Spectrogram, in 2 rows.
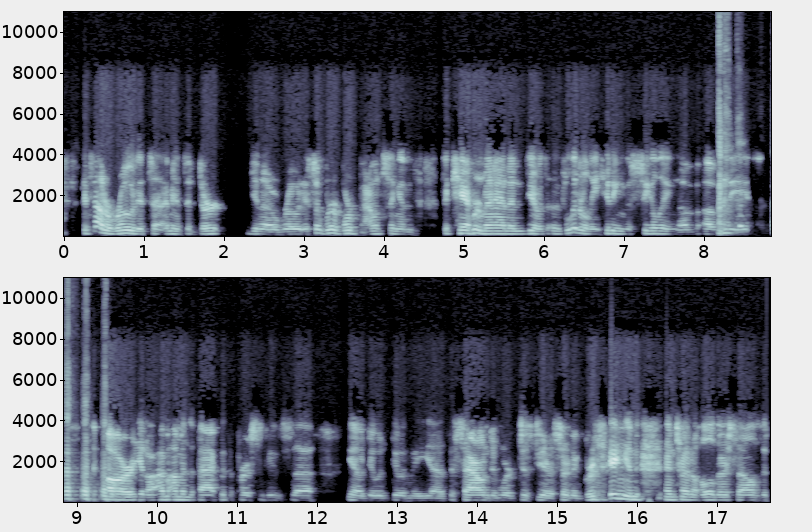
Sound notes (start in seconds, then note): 8.9 laughs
